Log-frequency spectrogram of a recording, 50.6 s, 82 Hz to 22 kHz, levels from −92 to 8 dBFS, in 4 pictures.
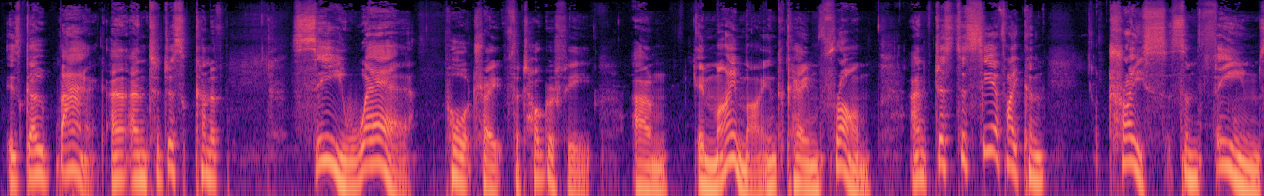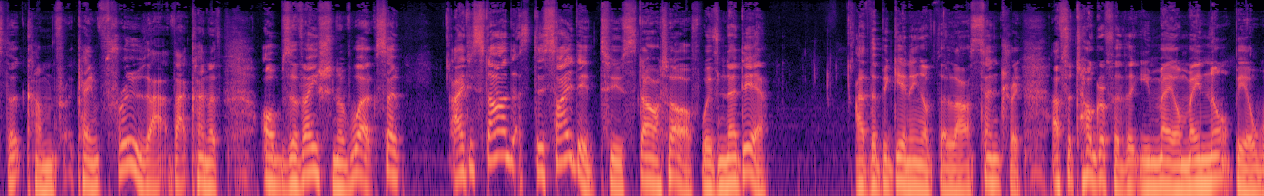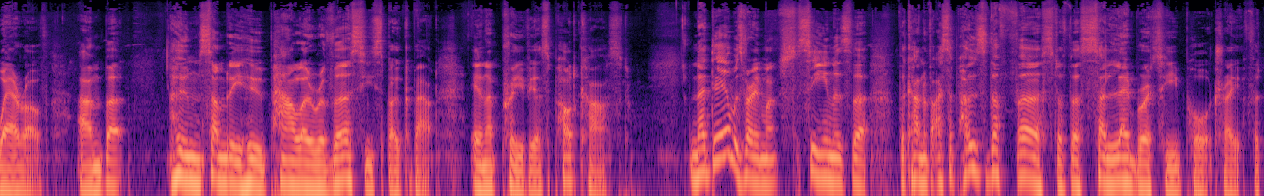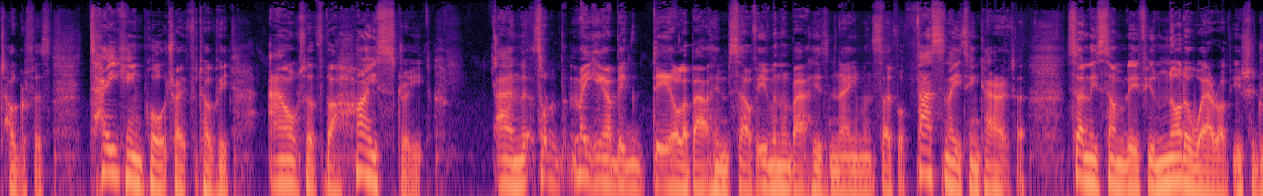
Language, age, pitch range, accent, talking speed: English, 40-59, 95-130 Hz, British, 160 wpm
